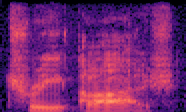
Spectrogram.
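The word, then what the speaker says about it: Tree-age: There is a material called triage, T-R-E-E-A-G-E. So it's pronounced triage.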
